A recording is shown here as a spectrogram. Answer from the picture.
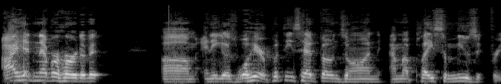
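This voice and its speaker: A very fast American-accented man with a fairly high pitch, a bright, sharp tone, ordinary pitch variation and big swings in loudness, on a very clean recording with a silent background. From Texas. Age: 50s. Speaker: entrepreneur, army veteran. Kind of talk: interview.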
